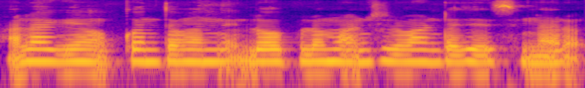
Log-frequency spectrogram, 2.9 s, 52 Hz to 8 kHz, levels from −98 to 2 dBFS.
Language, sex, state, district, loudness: Telugu, female, Andhra Pradesh, Sri Satya Sai, -15 LUFS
